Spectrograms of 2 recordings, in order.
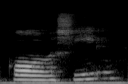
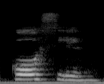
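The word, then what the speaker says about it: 거실: So koshil, koshil, koshil means living room or sala. Living room, koshil. So hindi mo siya pwedeng bigkasin as kosil, kosil. So iba na ibig sabihin nun. So H, SH ang sound value ng shiot natin sa word na koshil.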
